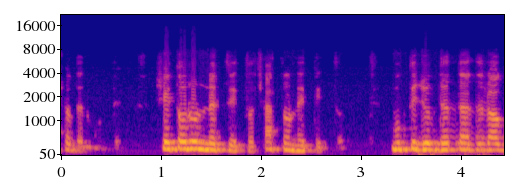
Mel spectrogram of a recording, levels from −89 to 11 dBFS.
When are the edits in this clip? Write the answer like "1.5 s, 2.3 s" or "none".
none

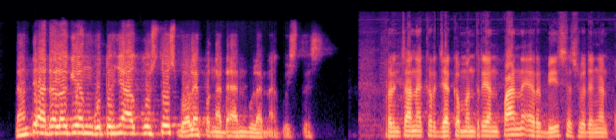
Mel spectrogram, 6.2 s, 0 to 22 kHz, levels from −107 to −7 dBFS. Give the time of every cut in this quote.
3.6 s

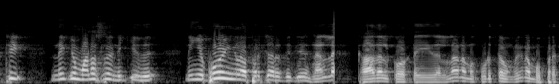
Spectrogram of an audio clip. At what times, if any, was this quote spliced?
3.4 s

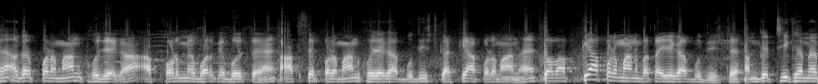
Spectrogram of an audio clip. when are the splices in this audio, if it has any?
2.8 s, 5.4 s, 7.4 s

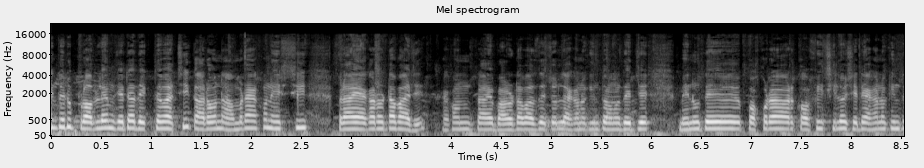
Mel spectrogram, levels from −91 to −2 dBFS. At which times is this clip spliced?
none

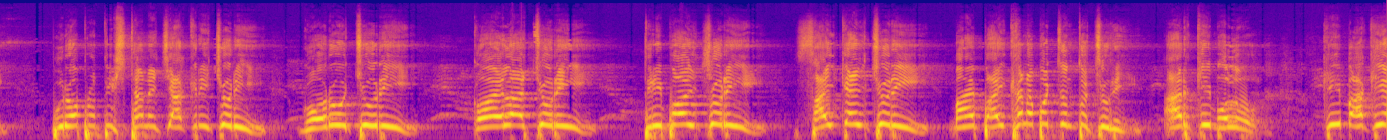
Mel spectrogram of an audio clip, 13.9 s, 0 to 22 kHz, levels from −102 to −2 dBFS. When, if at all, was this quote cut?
none

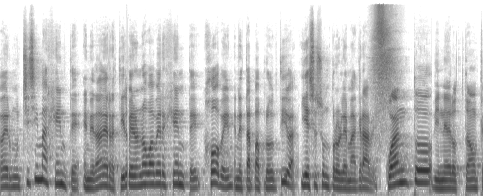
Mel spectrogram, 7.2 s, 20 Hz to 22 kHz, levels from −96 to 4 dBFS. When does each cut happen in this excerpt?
1.6 s, 3.5 s, 4.4 s, 5.7 s, 6.5 s

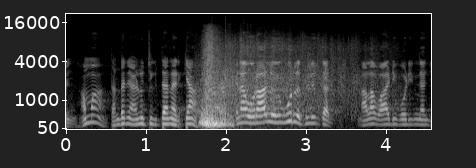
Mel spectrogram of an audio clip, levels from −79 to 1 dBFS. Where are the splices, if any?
2.0 s

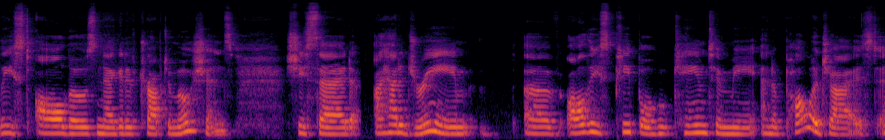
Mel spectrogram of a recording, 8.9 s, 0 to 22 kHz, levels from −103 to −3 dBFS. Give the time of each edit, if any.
3.6 s

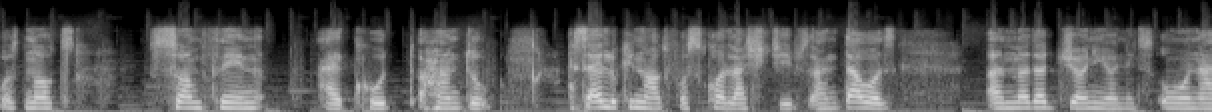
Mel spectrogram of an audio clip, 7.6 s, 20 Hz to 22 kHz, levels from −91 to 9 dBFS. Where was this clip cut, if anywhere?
3.1 s

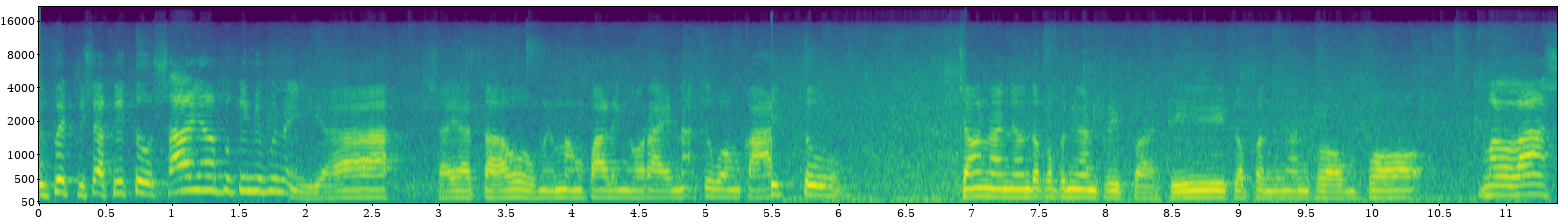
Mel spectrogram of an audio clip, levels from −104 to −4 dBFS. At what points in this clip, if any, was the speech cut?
5.5 s

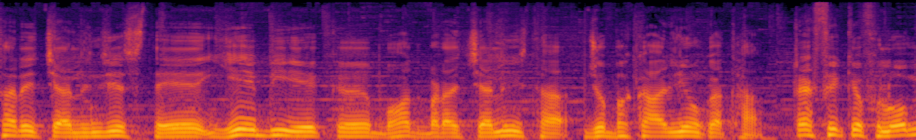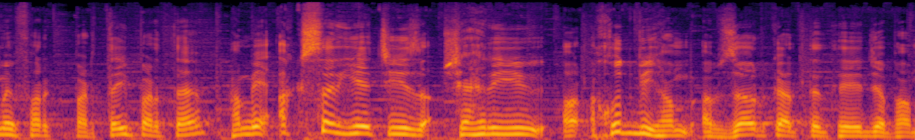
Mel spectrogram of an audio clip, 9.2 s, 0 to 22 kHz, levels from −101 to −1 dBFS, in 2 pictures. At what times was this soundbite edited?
2.9 s, 3.9 s, 5.7 s, 6.8 s

